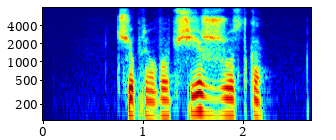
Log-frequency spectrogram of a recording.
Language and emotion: Russian, angry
